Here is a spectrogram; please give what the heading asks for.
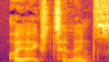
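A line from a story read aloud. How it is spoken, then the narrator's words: Plain. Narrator (German): sagte er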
